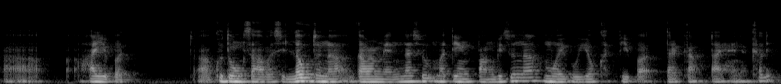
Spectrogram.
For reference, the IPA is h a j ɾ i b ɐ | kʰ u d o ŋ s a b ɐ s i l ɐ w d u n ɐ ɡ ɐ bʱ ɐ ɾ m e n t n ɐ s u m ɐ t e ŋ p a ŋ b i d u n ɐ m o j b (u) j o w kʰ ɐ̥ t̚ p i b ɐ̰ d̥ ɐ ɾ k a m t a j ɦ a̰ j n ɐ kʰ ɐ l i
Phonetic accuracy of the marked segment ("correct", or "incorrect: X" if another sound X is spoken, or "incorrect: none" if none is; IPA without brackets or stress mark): correct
